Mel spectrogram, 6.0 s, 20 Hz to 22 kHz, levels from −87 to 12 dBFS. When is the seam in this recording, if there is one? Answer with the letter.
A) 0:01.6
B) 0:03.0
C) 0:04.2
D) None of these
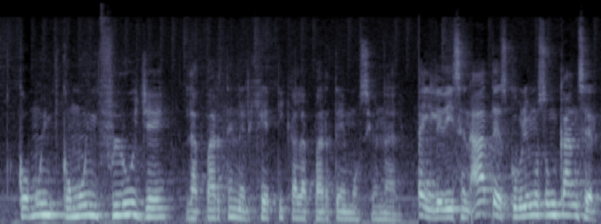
C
